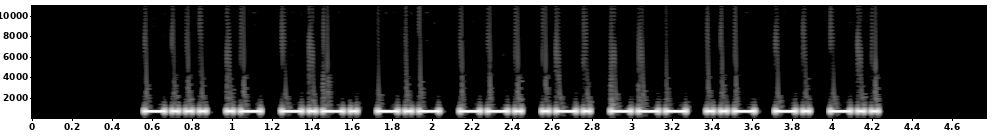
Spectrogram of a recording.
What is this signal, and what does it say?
Morse code, heard as a keyed tone, about 34 wpm, 700 Hz. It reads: BACKGROUND
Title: Sentences from Top 1300 Words - New Word Drill Alt - 35wpm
